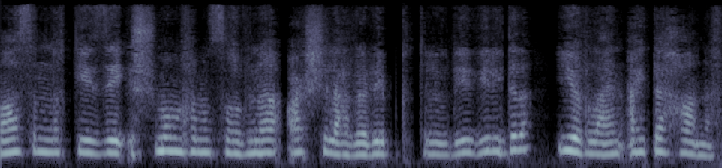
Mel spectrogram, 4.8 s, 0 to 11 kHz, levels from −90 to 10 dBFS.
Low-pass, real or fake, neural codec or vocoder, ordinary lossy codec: 9.9 kHz; fake; codec, 16 kHz in and 24 kHz out, 0.4 kbps, LongCat-Audio-Codec, fine tuned four codebook decoder; AAC, 32 kbps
